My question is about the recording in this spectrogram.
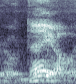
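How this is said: It is said with a Spanish pronunciation. "the Spanish pronunciation would be rodeo"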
